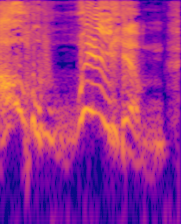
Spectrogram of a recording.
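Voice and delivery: high, swooning exclamation; fervent. A narrator's reading. Missus Bott turns gratefully to William, fervent. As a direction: cry it with overflowing feeling. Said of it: "said Missus Bott fervently".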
